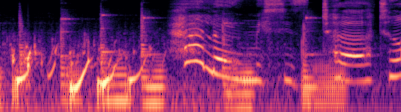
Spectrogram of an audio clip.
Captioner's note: bubbling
